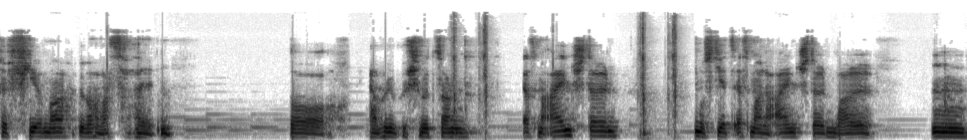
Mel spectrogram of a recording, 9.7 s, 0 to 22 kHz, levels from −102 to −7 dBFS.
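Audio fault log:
throughout, gain pumping: The input gain is likely set far too high, so a fast limiter or compressor clamps down on every loud sound and releases in the gaps, swinging the level by around 15 dB, leaving the audio squashed.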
